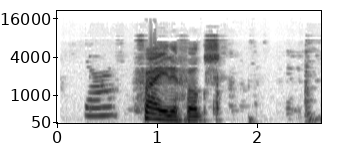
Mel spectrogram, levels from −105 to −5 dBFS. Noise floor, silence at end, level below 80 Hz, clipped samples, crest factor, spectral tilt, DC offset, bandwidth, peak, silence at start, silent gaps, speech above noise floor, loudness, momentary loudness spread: -56 dBFS; 0.1 s; -60 dBFS; under 0.1%; 18 dB; -4 dB/octave; under 0.1%; 9.6 kHz; -2 dBFS; 0.3 s; none; 39 dB; -15 LUFS; 22 LU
